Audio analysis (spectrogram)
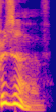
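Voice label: "preserve", British English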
